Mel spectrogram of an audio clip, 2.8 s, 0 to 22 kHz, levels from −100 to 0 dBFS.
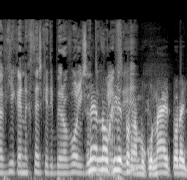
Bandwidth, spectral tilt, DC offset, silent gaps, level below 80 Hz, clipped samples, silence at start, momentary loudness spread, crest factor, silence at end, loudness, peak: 14 kHz; -5.5 dB/octave; under 0.1%; none; -42 dBFS; under 0.1%; 0 s; 12 LU; 14 dB; 0 s; -15 LUFS; 0 dBFS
